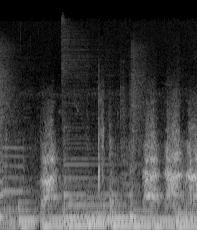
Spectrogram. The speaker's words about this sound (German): Da hörte er draußen den Hund kläffen.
